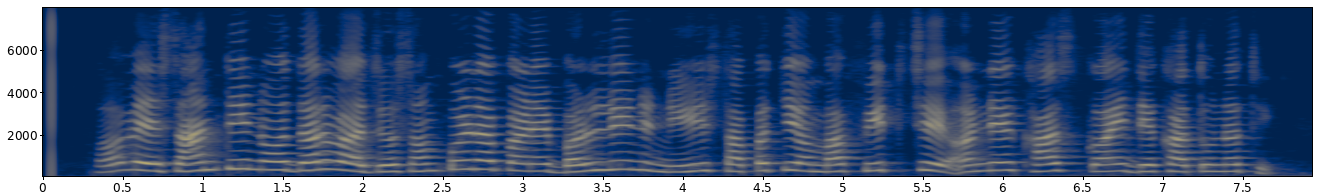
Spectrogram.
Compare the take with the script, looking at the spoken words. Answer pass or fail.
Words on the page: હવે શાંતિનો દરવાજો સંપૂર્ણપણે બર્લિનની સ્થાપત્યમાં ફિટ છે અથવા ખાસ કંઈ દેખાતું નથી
fail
